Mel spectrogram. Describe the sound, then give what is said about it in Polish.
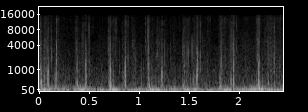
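A group of people running together through a forest, their footsteps thudding in a quick, overlapping rhythm on soft ground, steady throughout with no talking. “Proszę państwa, całą ekipą biegniemy.”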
